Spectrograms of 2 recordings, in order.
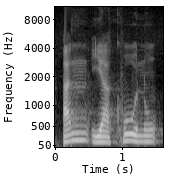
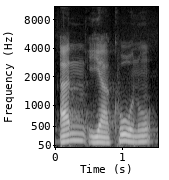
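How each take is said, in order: Both takes have the same delivery.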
